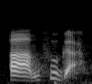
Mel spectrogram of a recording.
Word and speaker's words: Hygge: So the last word is ambiance, and then I don't know how to pronounce this. Hygge. Huga, Really? Okay.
